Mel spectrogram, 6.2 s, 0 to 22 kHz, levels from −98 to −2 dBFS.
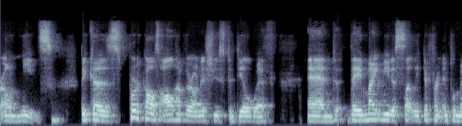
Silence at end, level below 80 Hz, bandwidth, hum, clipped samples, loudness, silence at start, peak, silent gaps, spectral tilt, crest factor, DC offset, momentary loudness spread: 0 s; -62 dBFS; 12.5 kHz; none; under 0.1%; -22 LUFS; 0 s; -4 dBFS; none; -4.5 dB/octave; 18 dB; under 0.1%; 7 LU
